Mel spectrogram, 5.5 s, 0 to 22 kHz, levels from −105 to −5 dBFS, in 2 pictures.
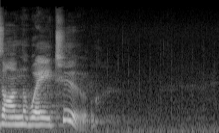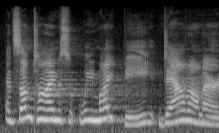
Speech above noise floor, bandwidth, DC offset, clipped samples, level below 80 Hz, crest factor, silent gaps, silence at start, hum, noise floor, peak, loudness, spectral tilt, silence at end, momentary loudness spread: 35 dB; 17 kHz; under 0.1%; under 0.1%; -68 dBFS; 16 dB; none; 0 s; none; -66 dBFS; -16 dBFS; -31 LUFS; -4 dB/octave; 0 s; 11 LU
